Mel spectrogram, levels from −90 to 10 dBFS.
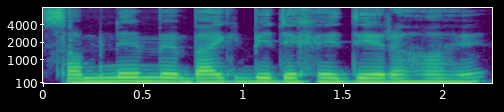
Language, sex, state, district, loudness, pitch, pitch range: Hindi, male, Arunachal Pradesh, Longding, -14 LUFS, 145 Hz, 140-150 Hz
